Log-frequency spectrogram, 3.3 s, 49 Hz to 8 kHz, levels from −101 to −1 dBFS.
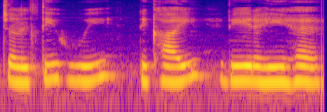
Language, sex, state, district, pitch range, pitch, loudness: Hindi, female, Chhattisgarh, Raipur, 195-215 Hz, 205 Hz, -14 LUFS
